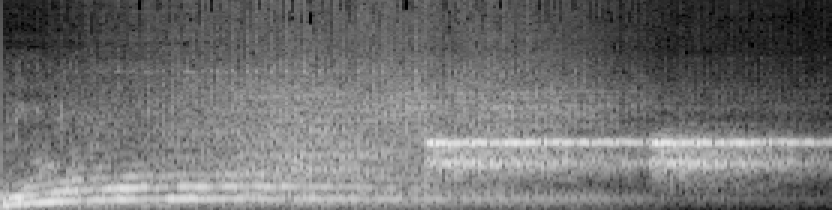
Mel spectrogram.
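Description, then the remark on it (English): Underwater noise from commercial shipping: a steady, loud mechanical drone with layered low harmonic hum that rises briefly in pitch at the start, then holds, with a thin whining tone joining partway through. “The one that we think about a lot with the species I study are the sounds generated from commercial shipping.”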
